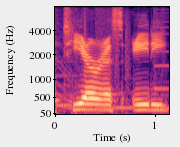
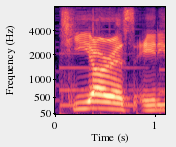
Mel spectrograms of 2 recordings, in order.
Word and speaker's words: TRS-80: it's so bad huh trs-80 is pronounced trash eighty I like it okay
